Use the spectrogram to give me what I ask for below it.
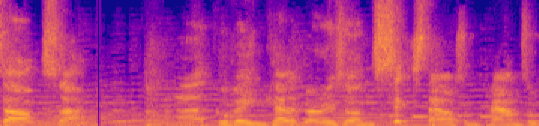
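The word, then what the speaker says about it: Caoimhín: I can't pronounce his name. Austin, give me the name of our Irish goalkeeper. Kelleher. Keefe. Quaveen, isn't it?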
